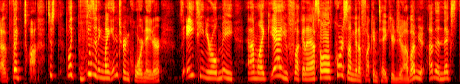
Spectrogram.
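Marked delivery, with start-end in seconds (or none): 0.5-4.7 high-pitched, incredulous aside; embarrassed, pitched way up; appalled disbelief. Real, not acted. Appalled at his younger self. 5.4-9.2 high-pitched cocky comeback; hammed-up swaggering insult, pitched up; mock trash talk. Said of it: "I'm shit-talking him back".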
